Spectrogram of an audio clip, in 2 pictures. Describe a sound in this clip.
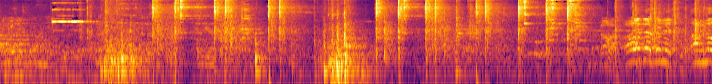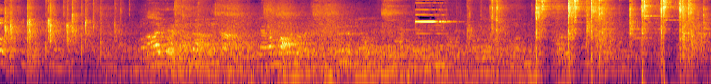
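Gunshots crack in rapid bursts in a large echoing hall.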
